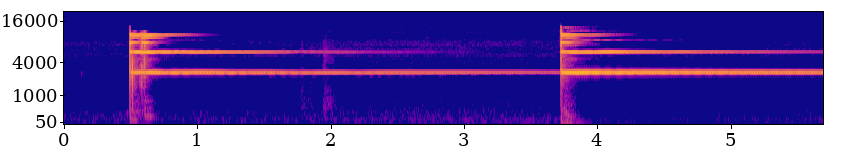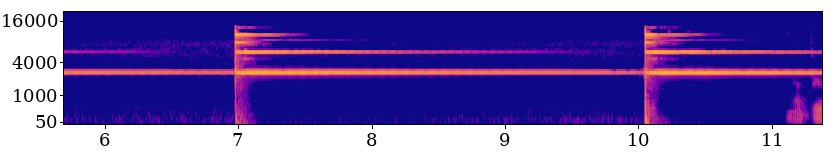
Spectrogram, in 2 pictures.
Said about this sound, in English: I'm going to play some Tingsha bells, my um, dragon Tibetan Tingsha bells, to get a little bit of the chi going.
